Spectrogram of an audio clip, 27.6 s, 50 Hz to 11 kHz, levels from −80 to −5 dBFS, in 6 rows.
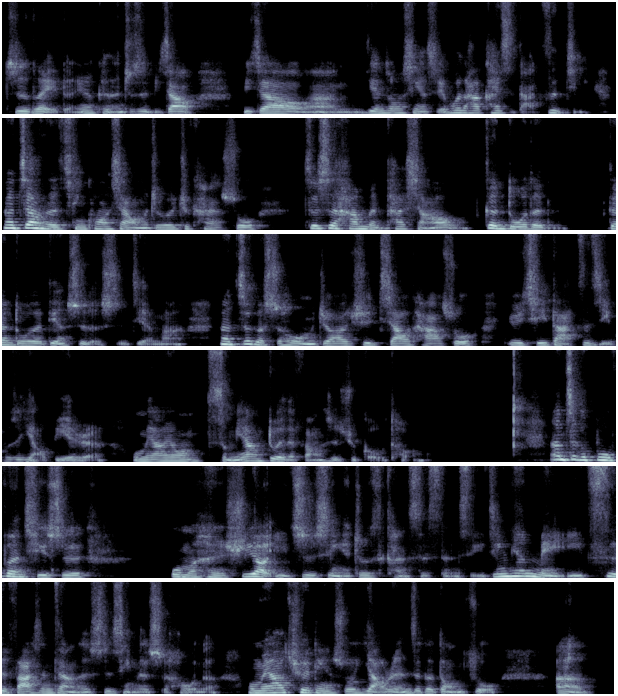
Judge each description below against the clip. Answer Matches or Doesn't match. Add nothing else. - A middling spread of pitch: Doesn't match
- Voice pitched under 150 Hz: Doesn't match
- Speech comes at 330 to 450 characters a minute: Matches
